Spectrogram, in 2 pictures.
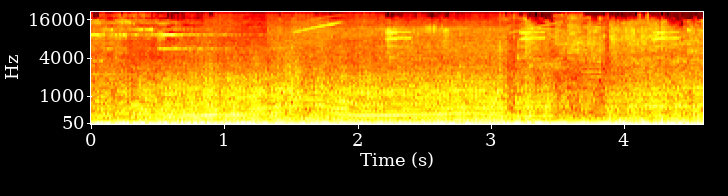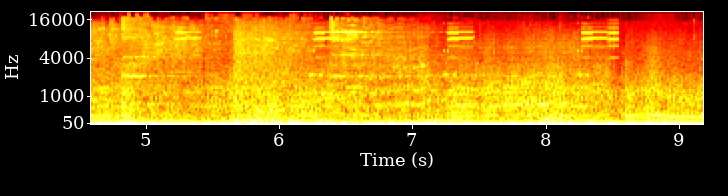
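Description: A Silverado truck's engine races in a video game, a loud, steady motor drone with rising and falling pitch that runs unbroken throughout.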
